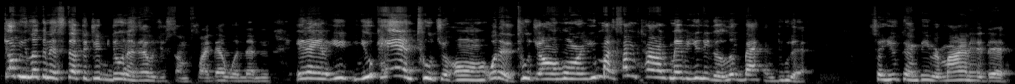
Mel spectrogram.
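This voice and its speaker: A woman's voice: on the high side, big pitch swings, quick pace, fairly bright tone. A woman hosting a livestream, giving a casual, emphatic motivational talk in a folksy, everyday way. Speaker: livestream host.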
